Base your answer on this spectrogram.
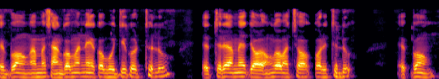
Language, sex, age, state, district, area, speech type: Odia, male, 18-30, Odisha, Kalahandi, rural, spontaneous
